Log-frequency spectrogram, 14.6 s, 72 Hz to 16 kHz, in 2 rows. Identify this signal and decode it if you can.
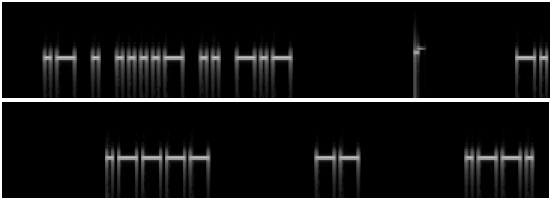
Morse code, heard as a keyed tone, about 15 wpm, spaced as for 8 wpm, 700 Hz. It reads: AE4IK N1MP
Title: USA Call Signs - 5 Characters - 6x Character Spacing - 15wpm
